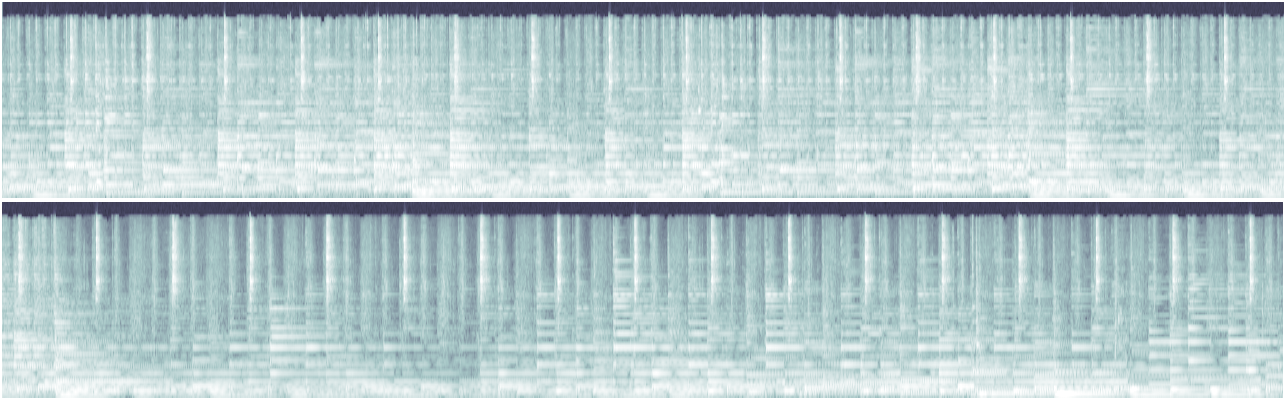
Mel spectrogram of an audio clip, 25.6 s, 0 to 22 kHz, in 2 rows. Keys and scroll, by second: 22.8 v.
